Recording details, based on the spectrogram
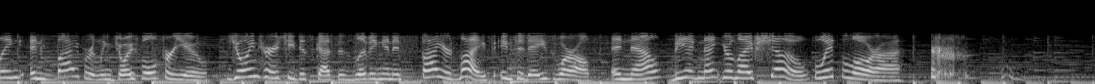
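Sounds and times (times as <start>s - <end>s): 
speech: 0.1s - 9.7s
sharp cough: 9.3s - 10.2s.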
